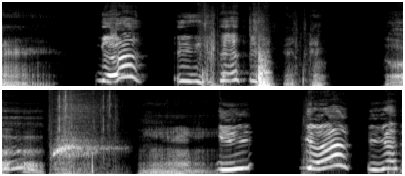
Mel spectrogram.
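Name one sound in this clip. A cartoon pig shrieks in alarm.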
